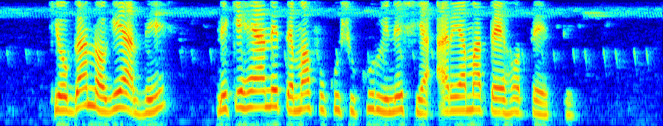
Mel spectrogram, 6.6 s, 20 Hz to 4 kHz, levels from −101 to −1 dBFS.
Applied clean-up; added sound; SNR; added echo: classical method log-MMSE.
